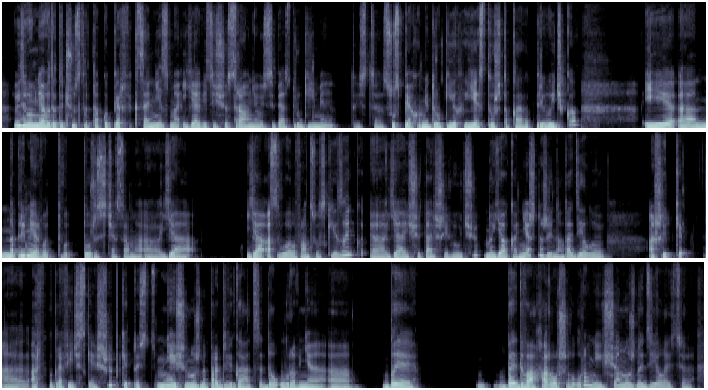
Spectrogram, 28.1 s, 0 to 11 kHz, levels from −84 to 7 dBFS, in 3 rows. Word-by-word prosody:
Видимо 270 Hz, -2 st, +7 dB
у -, -, +8 dB
меня 235 Hz, -1 st, +8 dB
вот 220 Hz, -, +4 dB
это 220 Hz, -1 st, +1 dB
чувство 240 Hz, -2 st, -4 dB
такой 205 Hz, 0 st, -4 dB
перфекционизма. 230 Hz, -2 st, 0 dB
Я 225 Hz, +1 st, +1 dB
ведь 200 Hz, -2 st, -5 dB
ещё 195 Hz, +3 st, -5 dB
сравниваю 205 Hz, -3 st, 0 dB
себя 195 Hz, +1 st, -4 dB
с 180 Hz, -, -13 dB
другими, 200 Hz, +3 st, -2 dB, 0.2 s
то 190 Hz, -, -15 dB
есть, 180 Hz, +1 st, -12 dB
э, 175 Hz, 0 st, -6 dB
с 175 Hz, -, -7 dB
успехами 215 Hz, -3 st, +3 dB
других. 215 Hz, +4 st, +2 dB
Есть 195 Hz, -1 st, +4 dB
тож 205 Hz, -3 st, 0 dB
такая 195 Hz, -1 st, -2 dB
вот 185 Hz, 0 st, -4 dB
привычка. 205 Hz, -, +1 dB, 0.9 s
И, 225 Hz, 0 st, +8 dB, 0.2 s
эм, 210 Hz, 0 st, +3 dB
например, 245 Hz, -2 st, +5 dB
вот 190 Hz, +1 st, -5 dB
вот 165 Hz, -2 st, -10 dB
тоже 215 Hz, -3 st, -1 dB
сейчас 185 Hz, 0 st, -8 dB
сама, 190 Hz, 0 st, -5 dB
а, -, -, -7 dB
я 190 Hz, -3 st, -1 dB, 0.7 s
я 205 Hz, -1 st, +3 dB
освоила 210 Hz, -2 st, -1 dB
французский 200 Hz, +4 st, -5 dB
язык, 330 Hz, +7 st, -2 dB
э, 190 Hz, -3 st, -3 dB
я 215 Hz, -3 st, +1 dB
ещё 190 Hz, +3 st, -5 dB
дальше 205 Hz, +1 st, -4 dB
его 190 Hz, -1 st, -5 dB
учу. 200 Hz, +11 st, -7 dB
Но 220 Hz, -2 st, +1 dB
я 220 Hz, +2 st, +3 dB
конечно 225 Hz, +8 st, -2 dB
же, 230 Hz, -5 st, -2 dB
иногда 195 Hz, +2 st, -2 dB
делаю 205 Hz, -2 st, -2 dB, 0.6 s
ошибки, 215 Hz, +3 st, -3 dB, 0.3 s
э, 195 Hz, -2 st, -5 dB
орфографические 205 Hz, -1 st, -4 dB
ошибки. 250 Hz, -, -4 dB
То 230 Hz, -, -11 dB
есть 195 Hz, 0 st, -8 dB
мне 240 Hz, +3 st, +3 dB
ещё 220 Hz, -1 st, +1 dB
нужно 220 Hz, -3 st, +2 dB
продвигаться 205 Hz, -3 st, -2 dB
до 200 Hz, +3 st, 0 dB
уровня, 185 Hz, -4 st, 0 dB
а, 185 Hz, -2 st, -3 dB, 0.4 s
Б, 190 Hz, -3 st, +3 dB, 0.8 s
м, 240 Hz, -, -6 dB
м, 225 Hz, 0 st, -11 dB
Б2, 215 Hz, -2 st, +4 dB
хорошего 225 Hz, -1 st, +1 dB
уровня. 255 Hz, -, -1 dB
Ещё 190 Hz, +9 st, -4 dB
нужно 235 Hz, -2 st, -1 dB
делать, 190 Hz, -3 st, -5 dB
э, 185 Hz, 0 st, -11 dB
205 Hz, 160 wpm, -22 LUFS, 190-225 Hz, 0.9 s, у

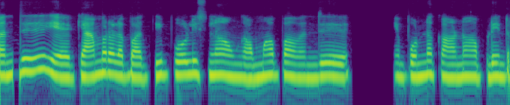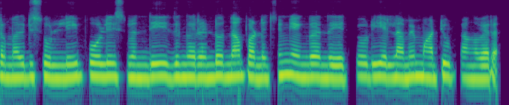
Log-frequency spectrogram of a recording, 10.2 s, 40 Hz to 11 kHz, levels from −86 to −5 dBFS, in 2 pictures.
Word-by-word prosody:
வந்து 205 Hz, +5 st, +2 dB, 0.3 s
என் 175 Hz, -1 st, +1 dB
கேமரால 200 Hz, +2 st, +3 dB
பாத்து 175 Hz, +2 st, 0 dB, 0.2 s
போலீஸ்லாம் 200 Hz, -1 st, +1 dB
அங்க 180 Hz, -2 st, 0 dB
அம்மா 180 Hz, +3 st, +1 dB
அப்பா 195 Hz, 0 st, -1 dB
வந்து 175 Hz, +2 st, 0 dB, 0.7 s
என் 180 Hz, -1 st, -4 dB
பொண்ண 185 Hz, +2 st, +2 dB
காணும் 185 Hz, 0 st, +1 dB
அப்டின்ற 185 Hz, +1 st, 0 dB
மாதிரி 175 Hz, +1 st, -1 dB
சொல்லி 170 Hz, -1 st, 0 dB, 0.2 s
போலீஸ் 185 Hz, -1 st, +1 dB
வந்து 170 Hz, +1 st, 0 dB
இதுங்க 180 Hz, +1 st, 0 dB
2ம் 180 Hz, +1 st, 0 dB
தான் 190 Hz, +1 st, -1 dB
பண்ணுச்சுங்க 180 Hz, +4 st, -1 dB
எங்க 175 Hz, 0 st, 0 dB
இந்த 170 Hz, 0 st, 0 dB
ஹெச்ஓடி 180 Hz, +2 st, -3 dB
எல்லாமே 175 Hz, 0 st, 0 dB
மாட்டிவுட்டாங்க 170 Hz, -1 st, -3 dB
வேற. -, -, 0 dB
180 Hz, 160 wpm, -19 LUFS, 175-190 Hz, 0.7 s, கேமரால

